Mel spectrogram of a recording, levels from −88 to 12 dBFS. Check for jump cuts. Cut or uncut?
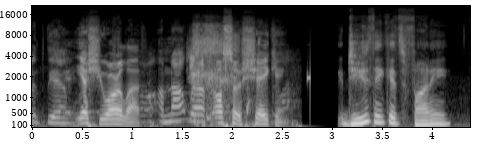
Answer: cut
